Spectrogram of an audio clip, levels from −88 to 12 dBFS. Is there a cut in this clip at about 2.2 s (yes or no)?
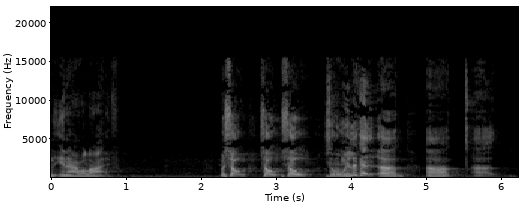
yes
